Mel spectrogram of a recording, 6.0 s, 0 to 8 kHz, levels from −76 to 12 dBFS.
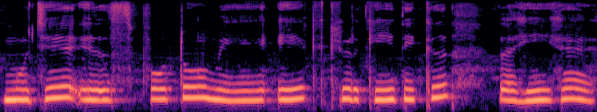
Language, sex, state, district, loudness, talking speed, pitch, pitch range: Hindi, female, Madhya Pradesh, Umaria, -10 LUFS, 90 wpm, 235 Hz, 225-250 Hz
